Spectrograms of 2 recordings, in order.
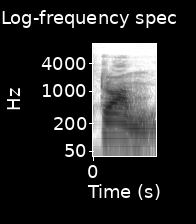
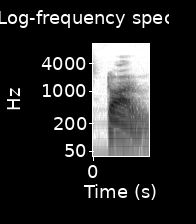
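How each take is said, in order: First: The r sound comes before the vowel. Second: The r sound comes after the vowel. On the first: The speaker calls it wrong. "অনেকে উচ্চারণ করো স্ট্রম" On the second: The speaker calls it right. "কিন্তু এটা স্টর্ম"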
